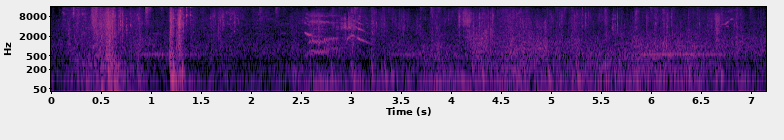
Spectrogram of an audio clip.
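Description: Footsteps scuff over rock.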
